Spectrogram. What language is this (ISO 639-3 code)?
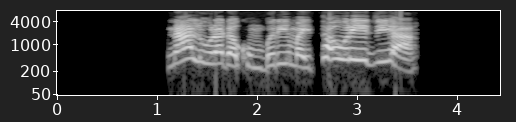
hau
